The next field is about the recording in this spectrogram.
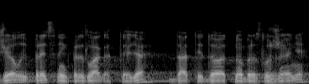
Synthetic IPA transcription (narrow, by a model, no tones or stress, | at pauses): ʒelḭpɾet̪sʲed̪nik̚pɾed̪lˠaːɡat̪eʎad̪at̪id̪o̞d̪at̪noːbɾazlˠoʒe̞ːɲe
